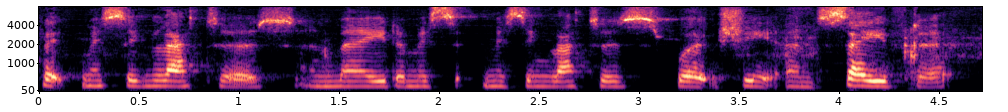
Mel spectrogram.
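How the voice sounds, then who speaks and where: Her voice comes out somewhat breathy. The speaker is a woman. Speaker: software trainer. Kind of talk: tutorial. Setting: video call.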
